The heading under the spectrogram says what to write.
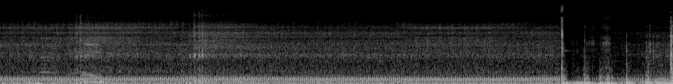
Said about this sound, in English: He stopped at a red light. Yeah. He's revving his engine. Is he wearing a GoPro? Yeah. So it's a motorcycle cop.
